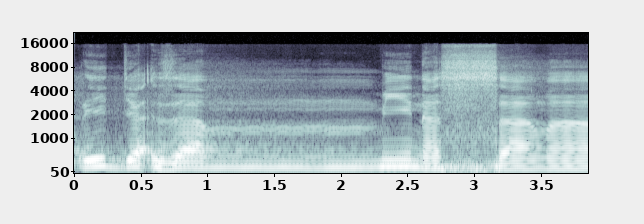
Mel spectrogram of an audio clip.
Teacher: Jim termasuk huruf Qalqalah jadi dipantulkan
